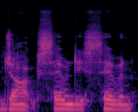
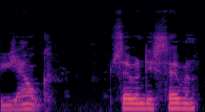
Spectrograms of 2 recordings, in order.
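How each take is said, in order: First: The name begins with a J sound. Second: The name begins with a Y sound. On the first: The speaker calls it wrong. "I'm just going to say it" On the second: The speaker calls it right. "It's actually supposed to be pronounced"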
